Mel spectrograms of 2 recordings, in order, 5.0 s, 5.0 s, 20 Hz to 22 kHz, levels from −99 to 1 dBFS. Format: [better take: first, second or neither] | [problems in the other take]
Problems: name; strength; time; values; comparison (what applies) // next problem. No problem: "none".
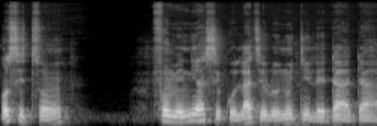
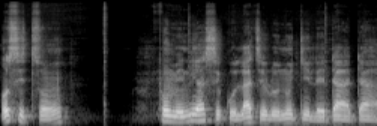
first | noise reduction (neural mask model RNNoise)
